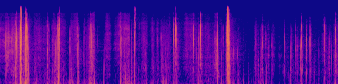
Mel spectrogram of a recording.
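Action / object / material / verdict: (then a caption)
scrape / heap of sugar-coated peanut chocolate candies / candy shell / none. A heap of small, hard, sugar-shelled candy-coated peanut M&Ms is stirred and poked with a thin wooden stick. Irregular dry clicks, rattles and brief crunchy scrapes sound as the candies knock together, each tick sharp and bright with almost no ring. Quiet pauses fall between the bursts.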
